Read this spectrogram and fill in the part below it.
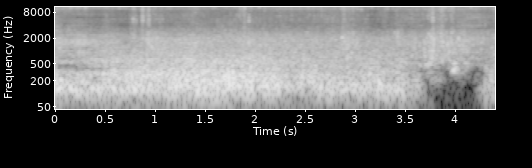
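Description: Small boat on open water with its engine out of action, moved only by paddling in strong wind; steady rushing wind and water noise runs throughout, loud and close, easing briefly near the end.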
